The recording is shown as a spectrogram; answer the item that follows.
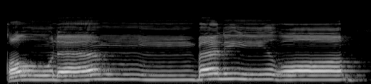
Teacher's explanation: قولا میں قاف کو واو کے سامنے لیں گے، واو لین بغیر کھینچے پڑیں گے · لام کو یا کے سامنے ملائیں گے، یا مدہ ہے ایک امتداد میں کھینچیں گے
